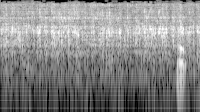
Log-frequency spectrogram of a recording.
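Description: Steady splash and trickle of water in a bass boat's open livewell, with its aerator pump running.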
